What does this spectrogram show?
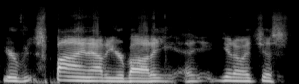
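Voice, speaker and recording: Male co-host, a bit high-pitched, teasing and quick with asides, dry close sound. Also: flat delivery, fairly bright tone, dry recording. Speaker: co-host and wrestling commentator. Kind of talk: casual chat.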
